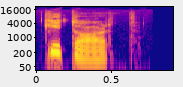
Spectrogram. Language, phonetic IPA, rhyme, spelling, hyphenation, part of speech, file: Hungarian, [ˈkitɒrt], -ɒrt, kitart, ki‧tart, verb, Hu-kitart.ogg
- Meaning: 1. to hold out (to extend forward) 2. to keep (to supply with necessities and financially support a person) 3. to be persistent, to hold out, to hold on, to endure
